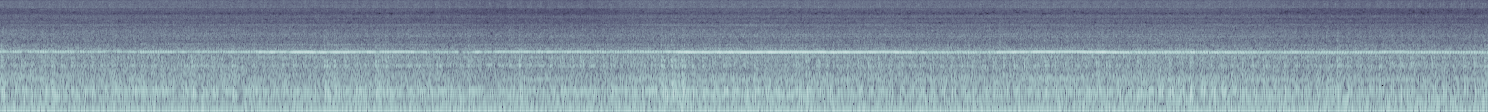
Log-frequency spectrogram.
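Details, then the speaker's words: Subaru at idle right after alternator replacement, alternator now whirring audibly while charging: steady tap about four per second over a faint whine, seeming to come from the bell housing area; engine not knocking, owner suspects a loose torque converter bolt. "Tell you that noise that I'm hearing, it almost sounds like it's coming from the bell housing area. Like, I wonder if this thing could have a loose torque converter bolt."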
